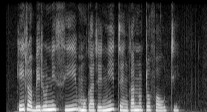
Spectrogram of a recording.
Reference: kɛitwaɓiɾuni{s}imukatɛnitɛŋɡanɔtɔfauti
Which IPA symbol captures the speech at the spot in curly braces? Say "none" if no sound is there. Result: s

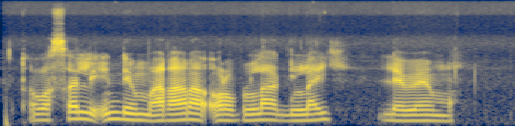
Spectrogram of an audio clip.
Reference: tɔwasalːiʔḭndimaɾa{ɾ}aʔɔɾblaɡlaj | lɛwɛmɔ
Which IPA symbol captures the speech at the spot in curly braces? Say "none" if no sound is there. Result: ɾ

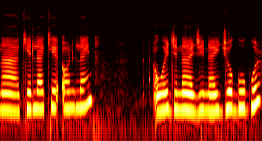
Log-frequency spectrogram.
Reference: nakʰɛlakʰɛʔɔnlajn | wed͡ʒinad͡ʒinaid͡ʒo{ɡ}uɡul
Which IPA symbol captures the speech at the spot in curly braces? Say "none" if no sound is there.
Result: ɡ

